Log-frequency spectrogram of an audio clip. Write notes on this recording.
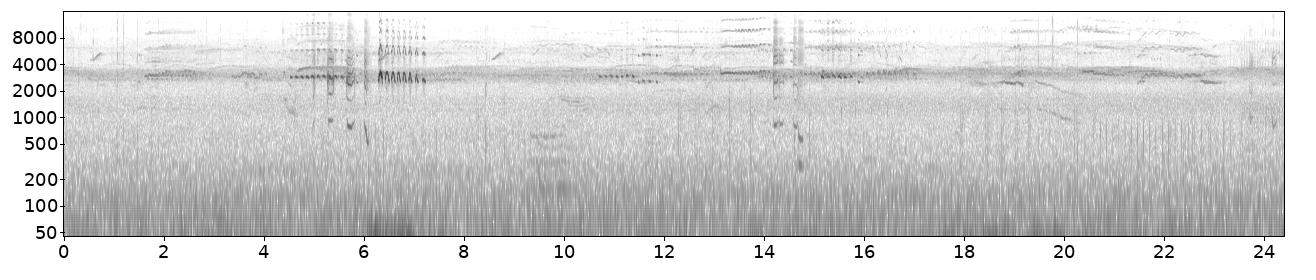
Laysan albatross dancing ... Sand Island ... Midway Atoll ... bird calls ... Laysan albatross ... canary ... open lavaliers on mini tripod ... voices ... traffic ... doors banging ...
